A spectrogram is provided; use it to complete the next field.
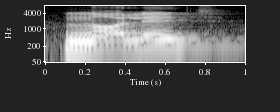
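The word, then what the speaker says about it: knowledge: जो लेटर के है अगर वर्ड के स्टार्टिंग में आ रहा है और एन के पहले आ रहा है तो के साइलेंट होता है, जैसे कि नॉलेज, नाइफ, नो, नी और नॉक।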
